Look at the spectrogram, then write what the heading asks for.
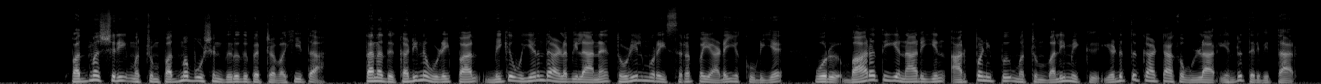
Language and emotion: Tamil, neutral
